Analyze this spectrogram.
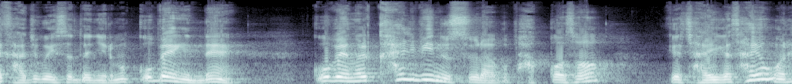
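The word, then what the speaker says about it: Cauvin: 그게 이제 원래 자기 태어날 때 가지고 있었던 이름은 꼬뱅인데 꼬뱅을 칼비누스라고 바꿔서 자기가 사용을 했던 거죠. 그래서 사실은 정말 이 사람이 프랑스 사람이라고 읽으려면 나는 꼬뱅이라고 불러라.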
